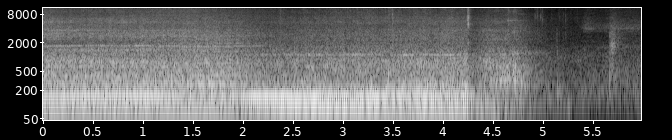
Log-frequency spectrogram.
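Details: Pinto engine with two Weber side-draft carburetors, fuel pressure holding at about 3.5 psi: smooth, even idle with a steady low beat for about four seconds before switch-off; fuel delivery adequate, running cleanly.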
